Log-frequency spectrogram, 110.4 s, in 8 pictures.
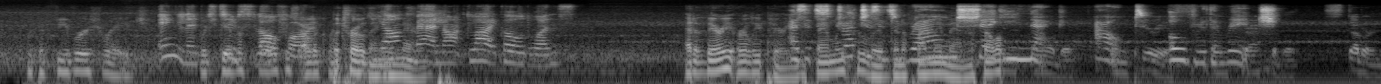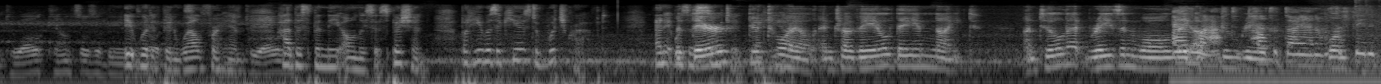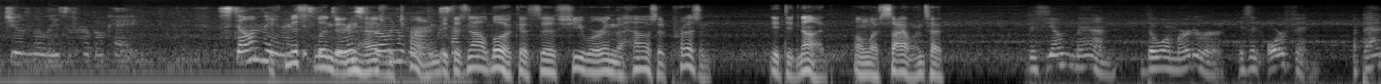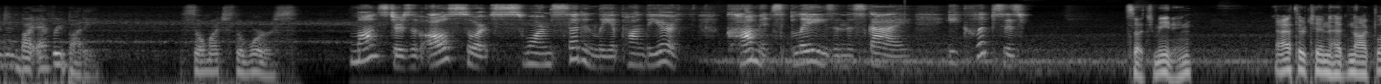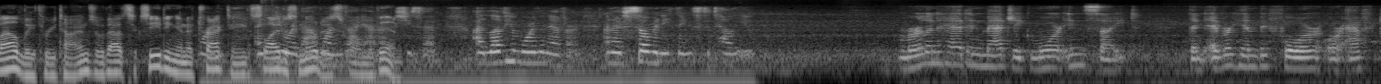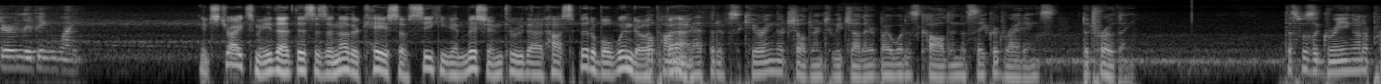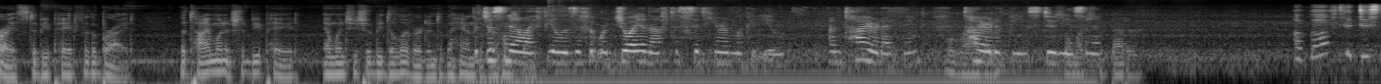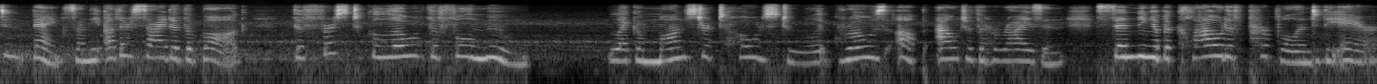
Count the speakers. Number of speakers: nine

